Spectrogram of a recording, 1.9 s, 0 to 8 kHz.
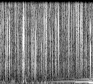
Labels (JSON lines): {"label": "biophony, cascading saw", "recorder": "SoundTrap 600 or HydroMoth"}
